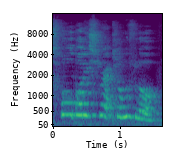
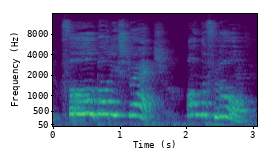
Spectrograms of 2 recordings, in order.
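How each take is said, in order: First: Said in the usual way. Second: Full body stretch, pitched up and louder, with gusto; louder excited repeat. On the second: Shown as a demonstration. Fitness teacher cheering on her class, louder and higher.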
